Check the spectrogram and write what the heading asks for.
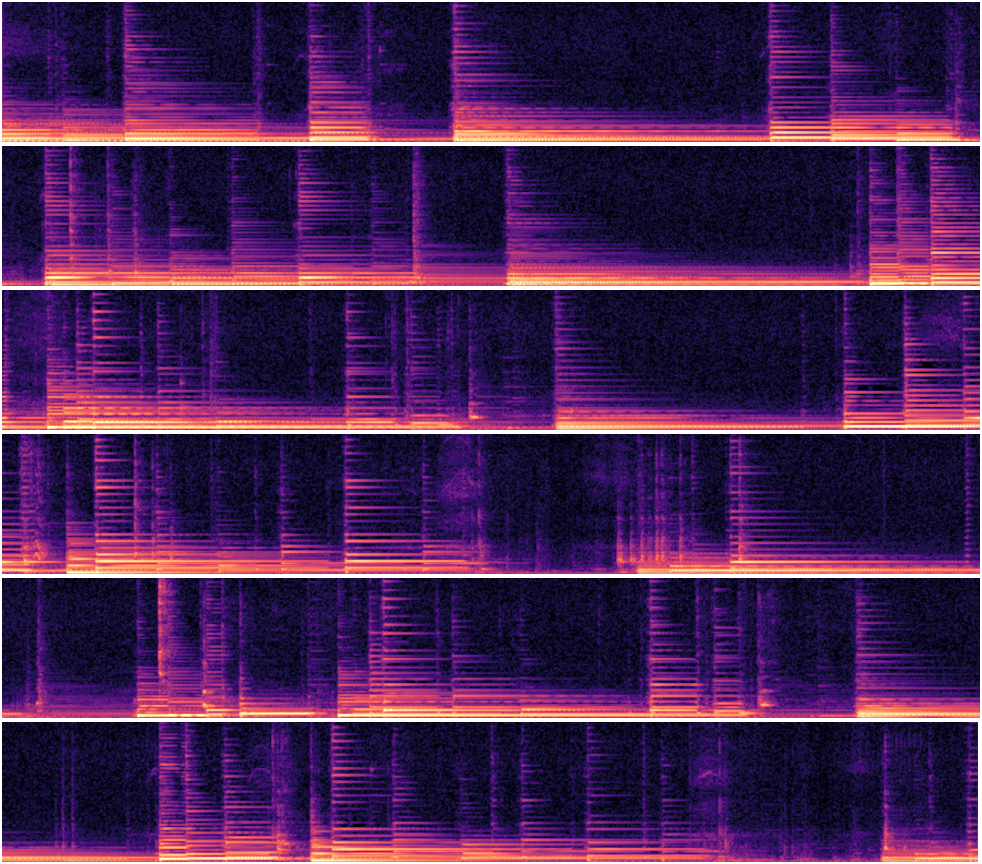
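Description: Classical guitar played fingerstyle: a slow solo piece of plucked chords and melody notes, each chord struck and left to ring and fade before the next.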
